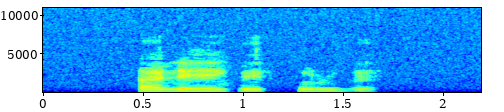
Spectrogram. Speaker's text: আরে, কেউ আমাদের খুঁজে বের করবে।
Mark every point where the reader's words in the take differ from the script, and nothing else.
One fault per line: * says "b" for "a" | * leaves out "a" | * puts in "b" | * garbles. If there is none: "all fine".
* leaves out "কেউ আমাদের খুঁজে"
